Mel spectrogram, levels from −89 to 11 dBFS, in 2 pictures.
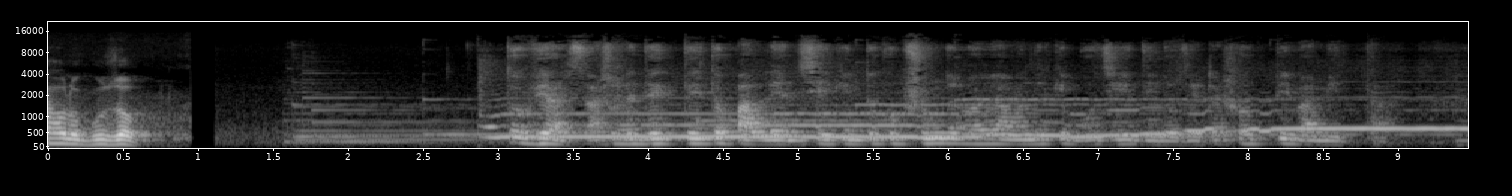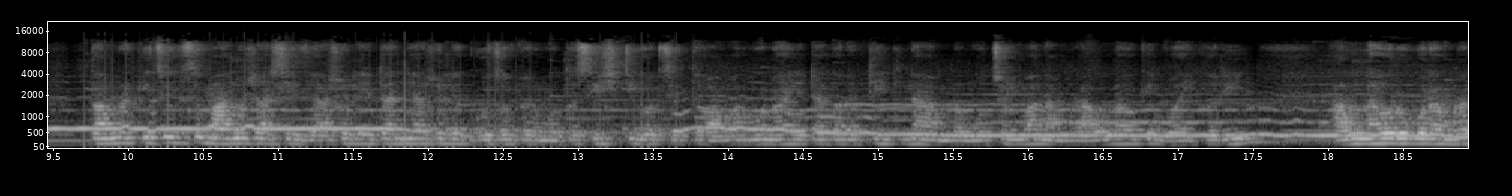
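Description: From 9.71 s to 13.73 s a filter restarted on every block, losing its memory at each boundary and ramping up from silence again. The result is a regular tick repeating at about 21.5 Hz, which fits a 2048-sample block, heard as a low buzz that grows and shrinks with the level of the sound. On a waveform, small evenly spaced spikes sit at the block edges; a spectrogram shows faint vertical striations at that spacing.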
